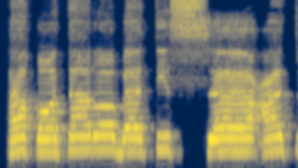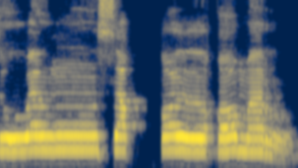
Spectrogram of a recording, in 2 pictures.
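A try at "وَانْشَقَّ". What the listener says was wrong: Nah, pakai shin. Wansyaqqal qamaru.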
